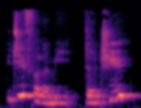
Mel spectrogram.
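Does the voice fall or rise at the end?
rise. The voice rises at the end of the tag. The speaker is unsure the listener follows. "I'm unsure you've actually understood me"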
